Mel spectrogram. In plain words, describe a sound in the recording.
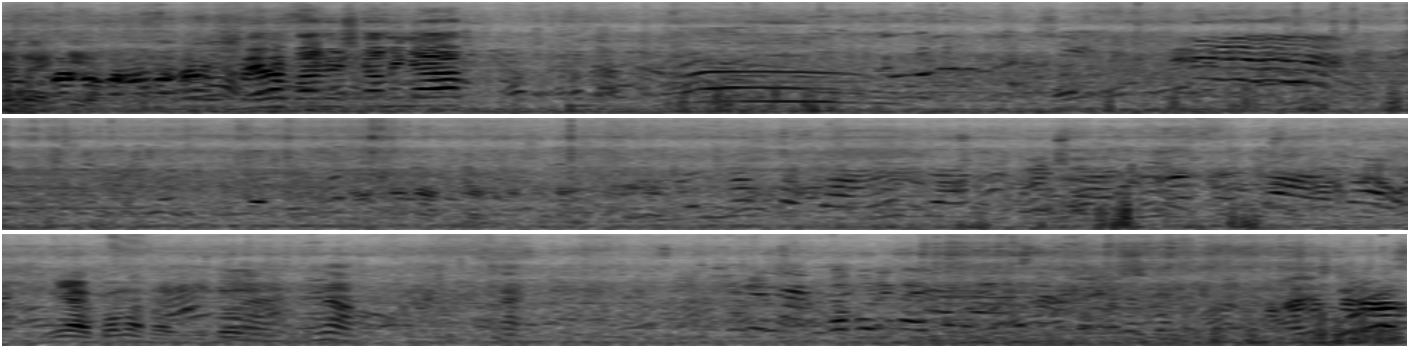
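A crowd of people chatter and call out excitedly nearby.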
